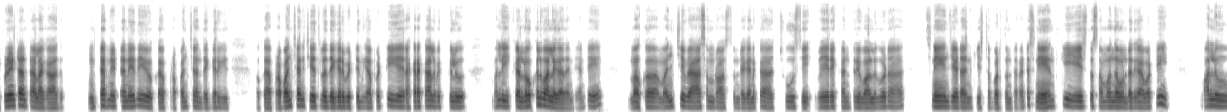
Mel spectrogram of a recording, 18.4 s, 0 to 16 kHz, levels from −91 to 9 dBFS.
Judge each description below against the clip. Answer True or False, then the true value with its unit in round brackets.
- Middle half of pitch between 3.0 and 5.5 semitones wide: False (2.6 semitones)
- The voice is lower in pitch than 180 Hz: True (135 Hz)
